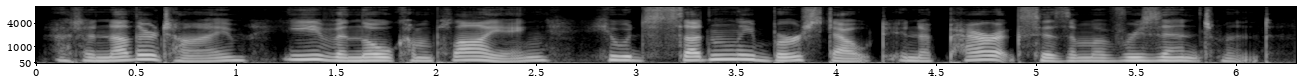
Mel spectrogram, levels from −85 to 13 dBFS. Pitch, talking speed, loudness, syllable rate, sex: 195 Hz, 150 wpm, -16 LUFS, 4.5 syllables/s, female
